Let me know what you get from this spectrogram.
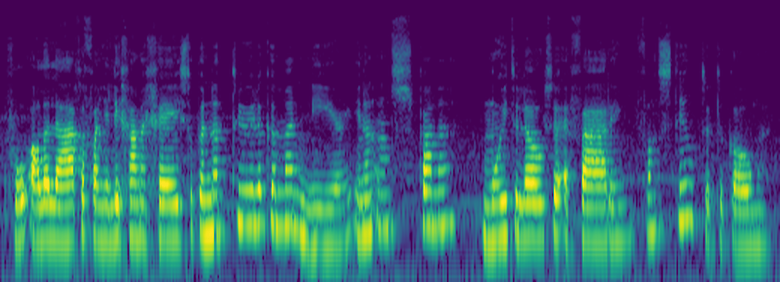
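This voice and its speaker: A woman leading a guided yoga nidra meditation in a soothing, gentle, unhurried manner. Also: mid-range voice. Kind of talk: guided meditation, calm spoken instruction.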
